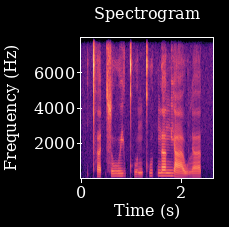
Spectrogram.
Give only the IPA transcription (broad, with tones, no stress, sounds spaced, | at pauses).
t̪ʰ ɐ˨ t̚ s uː˧ j kʷʰ ɐ˨˩ ŋ kʷʰ ɪ˥ k̚ n̪ ɐ˥ ŋ j aː˨˩ w l ɐ˨˥ k̚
